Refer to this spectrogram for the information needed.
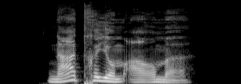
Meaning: inflection of natriumarm: 1. strong/mixed nominative/accusative feminine singular 2. strong nominative/accusative plural 3. weak nominative all-gender singular
- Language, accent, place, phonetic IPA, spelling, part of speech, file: German, Germany, Berlin, [ˈnaːtʁiʊmˌʔaʁmə], natriumarme, adjective, De-natriumarme.ogg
